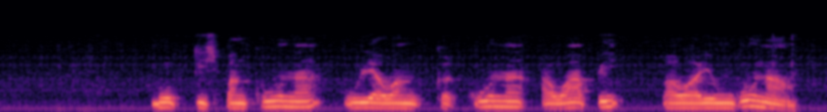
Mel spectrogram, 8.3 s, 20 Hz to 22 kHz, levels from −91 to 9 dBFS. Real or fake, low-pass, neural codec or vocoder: real; 7.2 kHz; none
